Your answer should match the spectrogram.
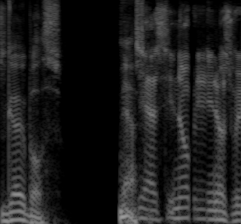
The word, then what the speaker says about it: Goebbels: get a real accurate print that's the accurate pronunciation Goebbels Goebbels Goebbels yes yes nobody knows were you talking about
